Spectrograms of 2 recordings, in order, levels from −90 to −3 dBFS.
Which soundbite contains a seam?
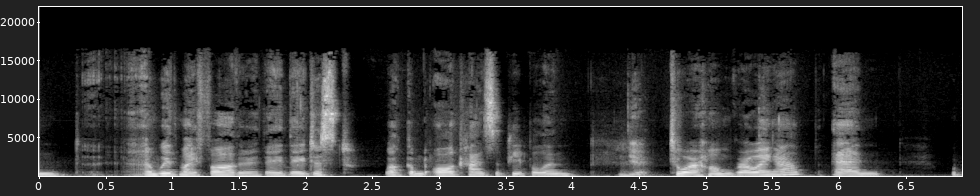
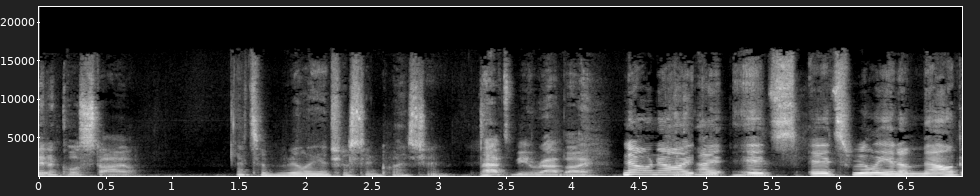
second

